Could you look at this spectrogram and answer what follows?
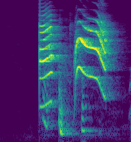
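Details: Pet parrot calling out in a high, nasal, mimicked voice: a quick harmonic syllable dropping low, then a longer bright note that rises and slowly falls.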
